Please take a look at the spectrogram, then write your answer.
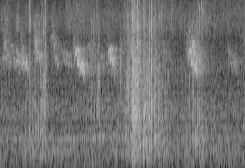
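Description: Honey bees buzzing around a hive frame outdoors while a colony is split into nuclei, with several short wingbeat swells rising and fading close by and no talk.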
